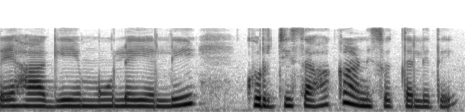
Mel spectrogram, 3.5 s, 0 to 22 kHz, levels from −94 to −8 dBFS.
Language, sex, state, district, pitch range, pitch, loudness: Kannada, female, Karnataka, Bidar, 220-235 Hz, 225 Hz, -17 LUFS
